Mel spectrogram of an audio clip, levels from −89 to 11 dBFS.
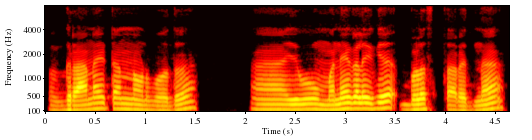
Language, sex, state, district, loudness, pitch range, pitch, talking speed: Kannada, male, Karnataka, Koppal, -17 LUFS, 130-155 Hz, 140 Hz, 90 wpm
